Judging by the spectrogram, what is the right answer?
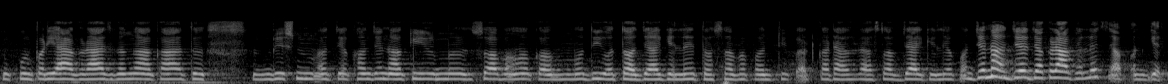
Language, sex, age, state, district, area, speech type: Maithili, female, 30-45, Bihar, Darbhanga, urban, spontaneous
